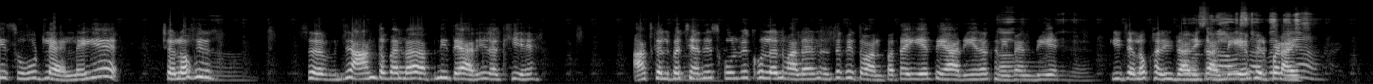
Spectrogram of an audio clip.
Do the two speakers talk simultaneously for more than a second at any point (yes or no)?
yes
